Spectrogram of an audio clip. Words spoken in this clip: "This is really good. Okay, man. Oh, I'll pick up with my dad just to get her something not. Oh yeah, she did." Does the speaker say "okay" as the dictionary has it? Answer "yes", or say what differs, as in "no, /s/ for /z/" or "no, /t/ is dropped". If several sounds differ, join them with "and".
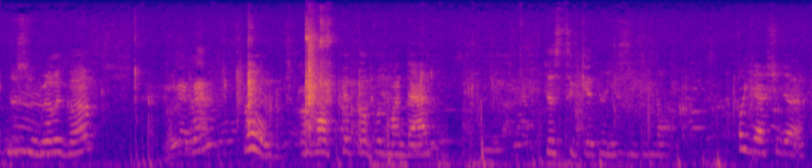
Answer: no, /k/ is dropped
